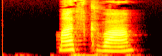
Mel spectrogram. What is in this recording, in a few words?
"Moscow", Pronunciation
